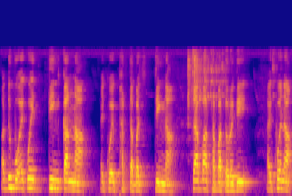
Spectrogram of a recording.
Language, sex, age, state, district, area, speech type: Manipuri, male, 45-60, Manipur, Senapati, rural, spontaneous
